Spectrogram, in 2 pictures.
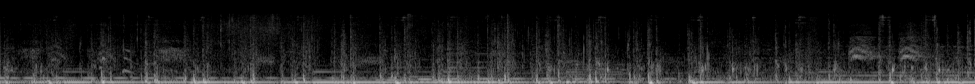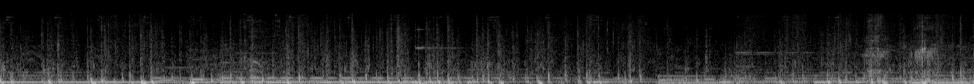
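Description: Horse hooves clip-clop in a steady rhythm at moderate distance in the video game Red Dead Redemption 2, with a low droning hum and occasional faint snorts.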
